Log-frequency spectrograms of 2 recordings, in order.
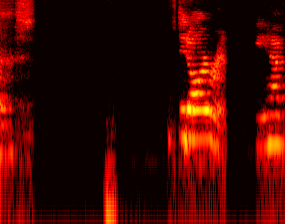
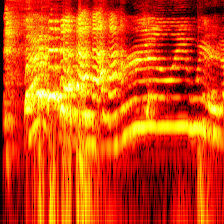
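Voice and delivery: laughing; 6 semitones higher, 15 dB louder, slower than usual. Real, not acted. Laughing after the burp.

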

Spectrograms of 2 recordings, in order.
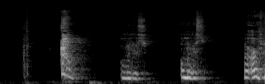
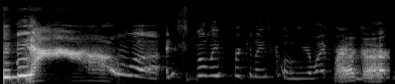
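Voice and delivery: fast, half-crying complaint; distraught whimper; real near-tears whine; whiny dismay; 4 semitones higher, faster than usual. Real, not acted. Spilled coffee on burger.

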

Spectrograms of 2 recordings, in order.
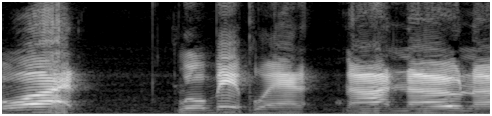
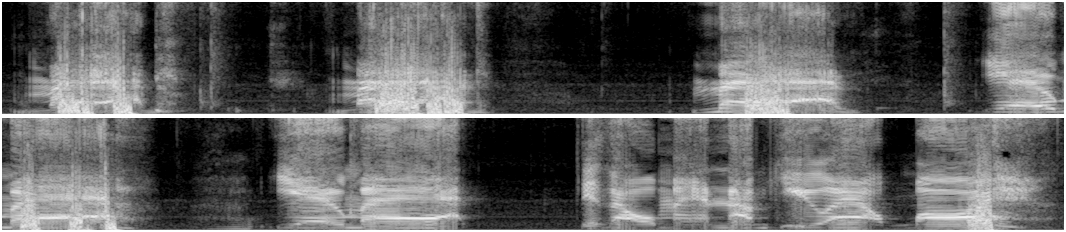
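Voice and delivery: very loud, punchy jeering; shouted taunt; 7 semitones higher, 9 dB louder, much slower than usual. Real, not acted. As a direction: shout it in his face to rub it in. Shouted taunts at angry player.

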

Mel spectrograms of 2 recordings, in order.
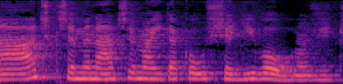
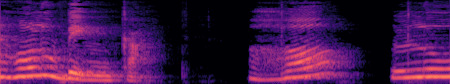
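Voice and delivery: "holubinka" split ho-lu-bin-ka, one clap each; clapped syllables; 3 semitones higher than usual. Shown as a demonstration. Teacher clapping out "holubinka" with the children. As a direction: clap it out in beats. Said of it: "zatleskáme".

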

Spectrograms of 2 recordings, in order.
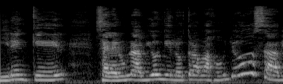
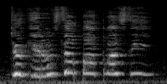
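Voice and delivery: high, giggly fangirl squeal through a laugh; giddy squeal; 4 dB louder than usual. Real, not acted. Fan squealing over a cute outfit, giggling high.

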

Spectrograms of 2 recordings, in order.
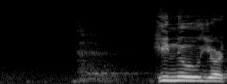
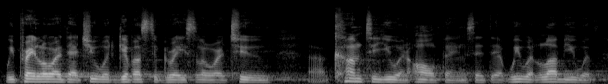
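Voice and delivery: lower, earnest prayer voice; closing prayer; 3 semitones lower than usual. Acted. Pastor leads the congregation in prayer, earnest and low. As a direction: pray sincerely for the church.

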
